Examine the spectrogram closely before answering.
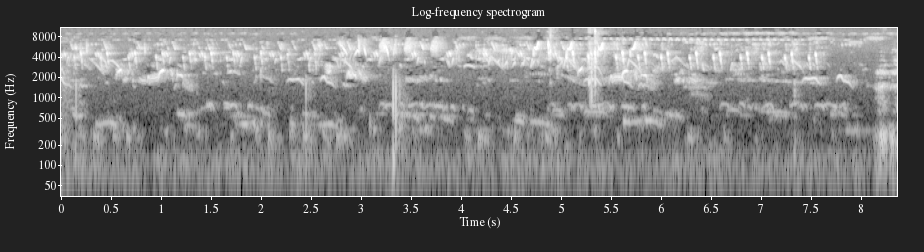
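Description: Many small birds chirping together in a continuous, overlapping chorus of short, high calls, faint overall. A sharp click stands out about three seconds in, and a fainter one comes a couple of seconds later.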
